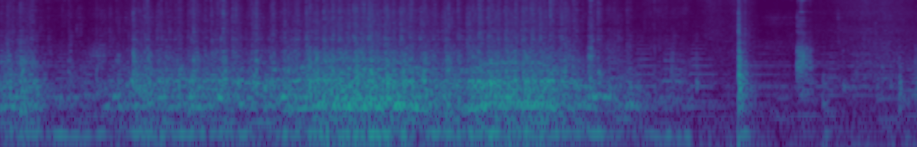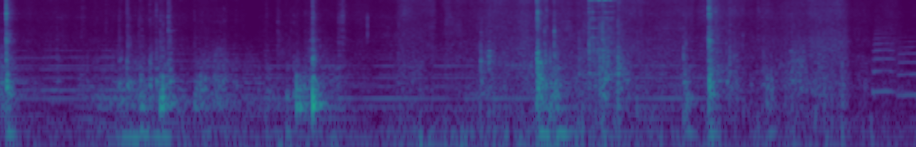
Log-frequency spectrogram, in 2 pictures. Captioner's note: clips rattling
